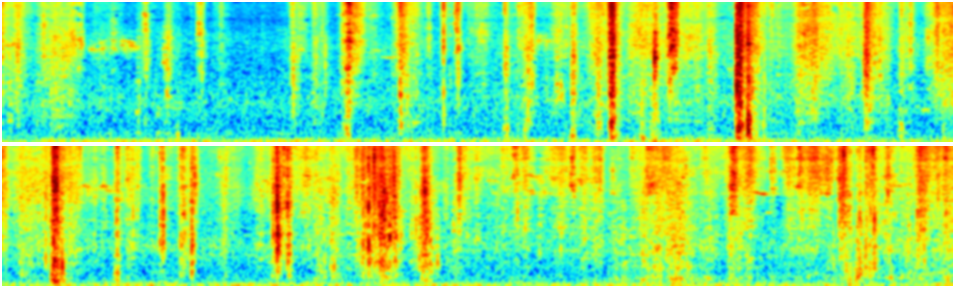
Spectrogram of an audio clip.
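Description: Hand loppers cutting woody shrub stems: an irregular run of sharp snips and snaps, with twigs cracking and leaves rustling.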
